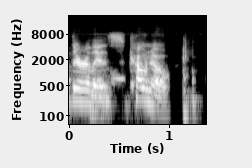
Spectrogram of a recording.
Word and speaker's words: Konow: it is spelled there. It is Kono, right?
